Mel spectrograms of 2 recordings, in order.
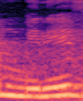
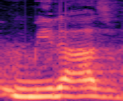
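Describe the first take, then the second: First: The second vowel sounds like 'ay'. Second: The second vowel sounds like 'ah'. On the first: The speaker calls it wrong. "मिरेज नहीं बनेगा" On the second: The speaker calls it right. "इसको मिराज बोलते हैं।"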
